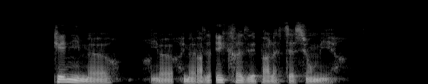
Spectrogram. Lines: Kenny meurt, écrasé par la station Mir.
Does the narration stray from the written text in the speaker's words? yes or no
yes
